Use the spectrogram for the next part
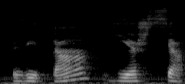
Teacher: а голосний буква є Після голосного позначає два звуки й е дві букви ш с - це м'який подовжений звук с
